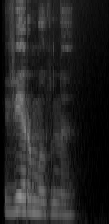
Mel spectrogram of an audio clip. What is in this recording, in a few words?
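"вермывны", Komi-Zyrian, female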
